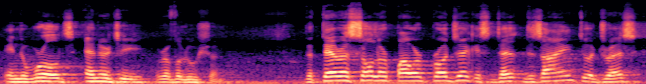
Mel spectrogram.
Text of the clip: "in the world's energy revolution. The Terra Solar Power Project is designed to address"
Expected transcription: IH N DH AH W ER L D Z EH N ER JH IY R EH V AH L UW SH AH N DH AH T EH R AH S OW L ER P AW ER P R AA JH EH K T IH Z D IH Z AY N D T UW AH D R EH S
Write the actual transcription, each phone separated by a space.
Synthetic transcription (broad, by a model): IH N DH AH W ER L D S EH N ER JH IY R EH V AH L UW SH AH N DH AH T EH R AH S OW L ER P AW ER P R AA JH EH K T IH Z D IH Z AY N D T UW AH D R EH S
